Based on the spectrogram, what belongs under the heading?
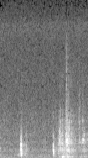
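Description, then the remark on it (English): A door is opened to let a woman in: a sharp latch click, a second knock a moment later, then a short rattling scrape as it swings. Fairly quiet, with no voices. “I'll open the door for her.”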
